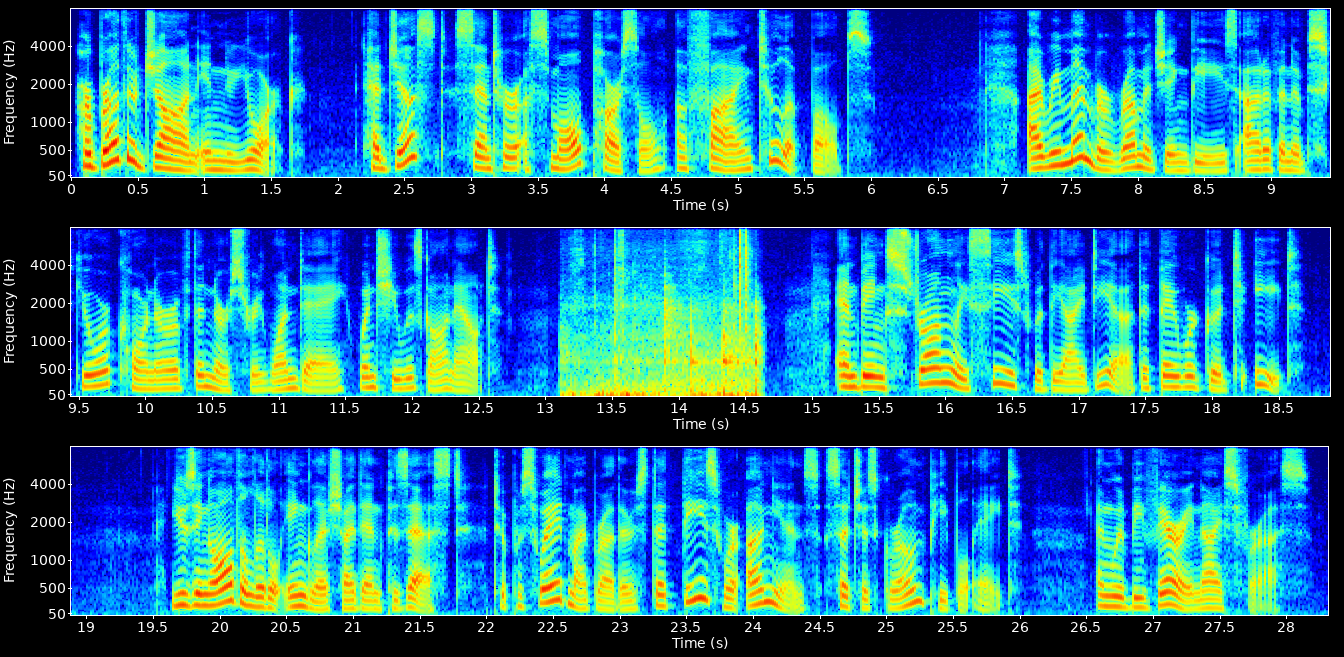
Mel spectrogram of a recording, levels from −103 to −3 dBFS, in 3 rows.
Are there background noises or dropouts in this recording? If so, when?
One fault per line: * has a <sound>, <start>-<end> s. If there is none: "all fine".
* has a tap, 13.1-14.7 s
